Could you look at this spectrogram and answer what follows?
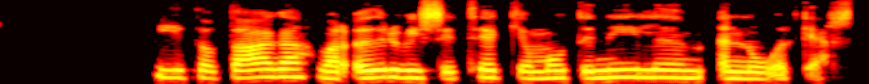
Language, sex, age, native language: Icelandic, female, 20-29, Icelandic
